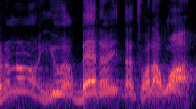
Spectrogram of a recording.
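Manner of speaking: high insisting. Retold or imitated. Student insisting she's better.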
